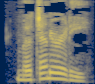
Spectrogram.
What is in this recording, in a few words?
"Maturity", English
